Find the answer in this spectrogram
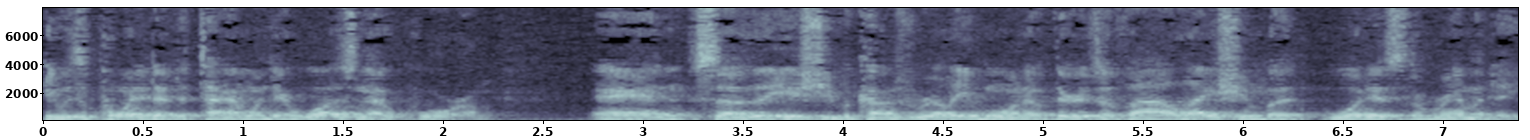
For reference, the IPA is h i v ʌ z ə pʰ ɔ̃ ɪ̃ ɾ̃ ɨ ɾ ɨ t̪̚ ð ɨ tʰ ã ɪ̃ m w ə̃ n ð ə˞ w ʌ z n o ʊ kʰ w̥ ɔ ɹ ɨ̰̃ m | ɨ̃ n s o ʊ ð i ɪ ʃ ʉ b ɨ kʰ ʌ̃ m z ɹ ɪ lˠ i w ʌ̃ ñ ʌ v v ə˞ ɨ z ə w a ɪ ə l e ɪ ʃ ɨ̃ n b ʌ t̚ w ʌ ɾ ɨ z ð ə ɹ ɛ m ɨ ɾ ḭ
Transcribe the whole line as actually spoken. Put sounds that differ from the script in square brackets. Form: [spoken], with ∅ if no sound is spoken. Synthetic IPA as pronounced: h i [w] ʌ z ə pʰ ɔ̃ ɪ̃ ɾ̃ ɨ ɾ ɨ t̪̚ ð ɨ tʰ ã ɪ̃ m w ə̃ n ð ə˞ w ʌ z n o ʊ kʰ w̥ ɔ ɹ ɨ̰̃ m | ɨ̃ n s o ʊ ð i ɪ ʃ ʉ b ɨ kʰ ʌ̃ m z ɹ ɪ lˠ i w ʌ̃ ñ ʌ v [ð] ə˞ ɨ z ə [v] a ɪ ə l e ɪ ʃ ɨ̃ n b ʌ t̚ w ʌ ɾ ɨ z ð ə ɹ ɛ m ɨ ɾ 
